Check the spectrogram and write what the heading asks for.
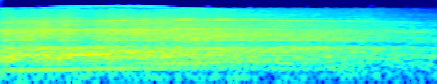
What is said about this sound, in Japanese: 今のはスクールバス、世界共通で黄色で、なんか手を取り合っているあの例のマークが。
